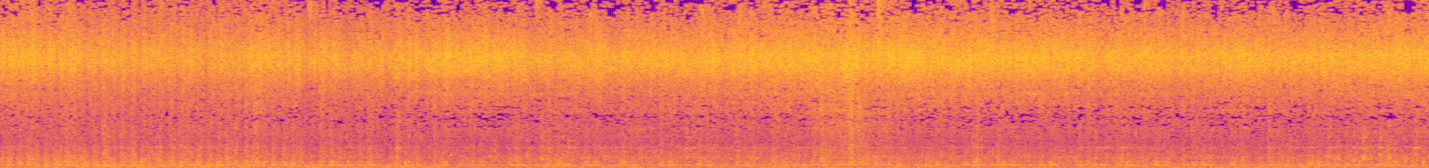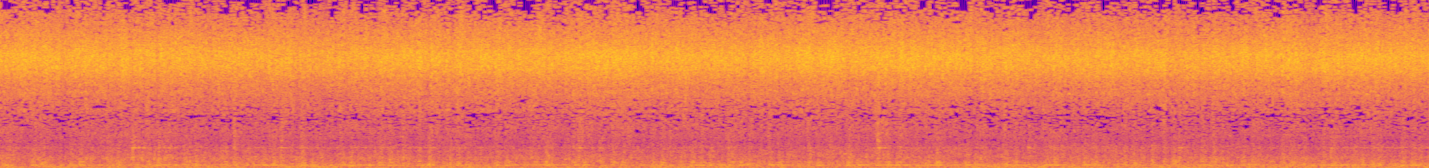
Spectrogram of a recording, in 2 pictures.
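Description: Heritage passenger train running steadily, a continuous rumble of the carriage wheels on the track, heard from an open carriage window. One sharp click about eight and a half seconds in.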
